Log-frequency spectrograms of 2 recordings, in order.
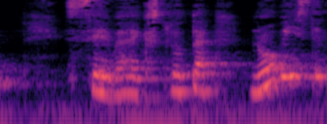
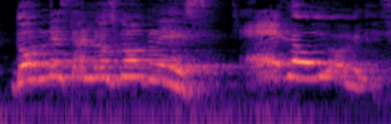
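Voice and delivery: frantic mom yell; 7 semitones higher, 7 dB louder, slower than usual. Retold or imitated. Mom frantically packing beach things.

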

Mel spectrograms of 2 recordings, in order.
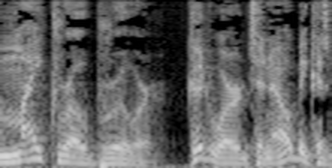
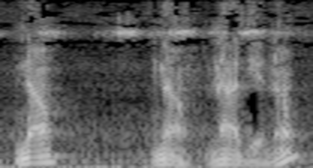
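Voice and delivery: ordinary talk, nothing marked

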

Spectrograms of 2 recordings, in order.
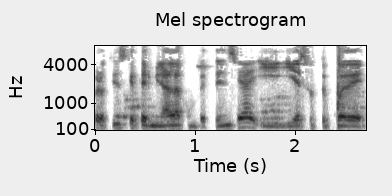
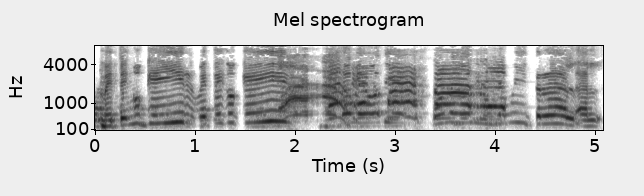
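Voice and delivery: much higher, playful shout goodbye; high-pitched calling out. Real, not acted. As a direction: squeal it out cheerfully. Calling out while leaving.

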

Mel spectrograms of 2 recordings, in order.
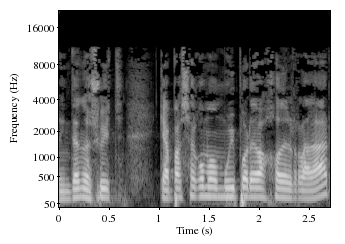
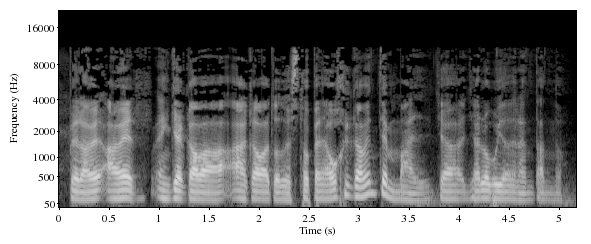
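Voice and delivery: ordinary talk, nothing marked

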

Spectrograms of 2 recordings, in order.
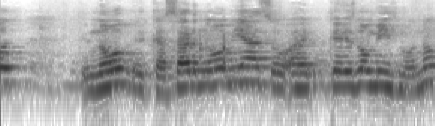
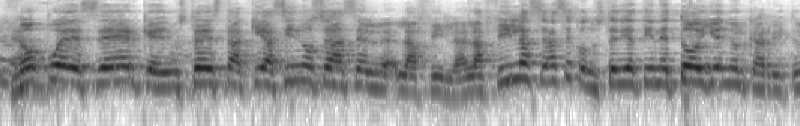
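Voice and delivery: loud, indignant telling-off; raised voice of an irate shopper; retold angry scolding; 3 semitones higher, 5 dB louder than usual. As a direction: scold them for breaking the rules of the line. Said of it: "le empezó a gritar".

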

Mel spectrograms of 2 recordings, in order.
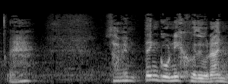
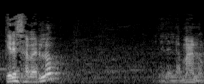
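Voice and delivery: normal talking voice

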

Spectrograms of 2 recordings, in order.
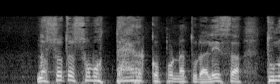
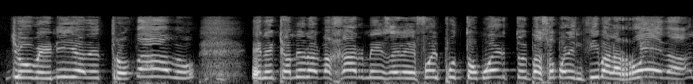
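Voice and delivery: much higher, pitiful complaint; mock wounded husband; 12 semitones higher than usual. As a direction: play the husband telling his sad side, higher. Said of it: "la otra versión".

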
